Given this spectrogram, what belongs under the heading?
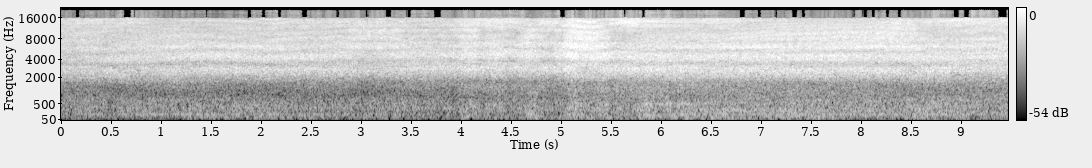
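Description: Water spray rinsing a car being detailed with household products, a steady broad hiss that swells slightly midway and runs continuously without any talk.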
